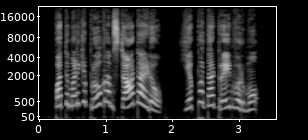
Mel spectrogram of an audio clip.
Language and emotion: Tamil, angry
